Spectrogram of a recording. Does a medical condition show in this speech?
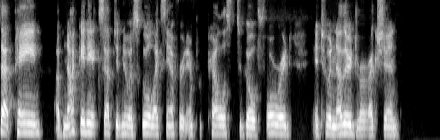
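No.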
